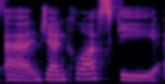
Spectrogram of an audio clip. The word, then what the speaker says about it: Jankulovski: And the way to say your last name is Jan Kulovsky, but it's spelled Jankulovski.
